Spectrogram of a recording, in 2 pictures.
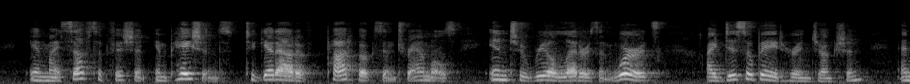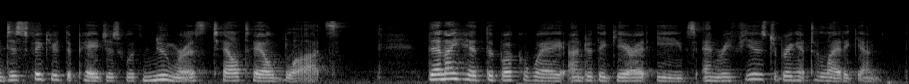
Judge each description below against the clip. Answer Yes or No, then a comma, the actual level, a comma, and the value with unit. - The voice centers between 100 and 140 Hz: No, medium, 185 Hz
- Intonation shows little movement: No, average, 4.7 semitones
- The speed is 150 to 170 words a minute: Yes, average, 160 wpm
